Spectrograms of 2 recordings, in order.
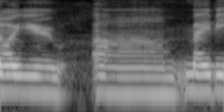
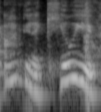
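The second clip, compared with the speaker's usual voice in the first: mock hushed threat; 4 semitones higher, 6 dB quieter than usual. Mock threat mouthed through studio glass.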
